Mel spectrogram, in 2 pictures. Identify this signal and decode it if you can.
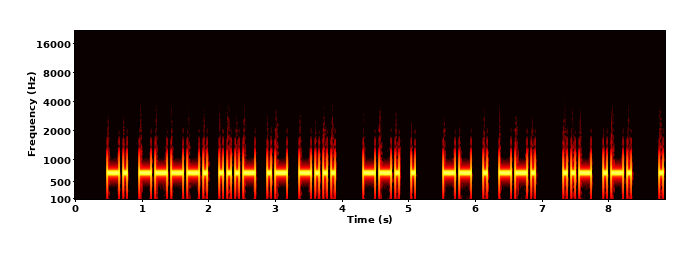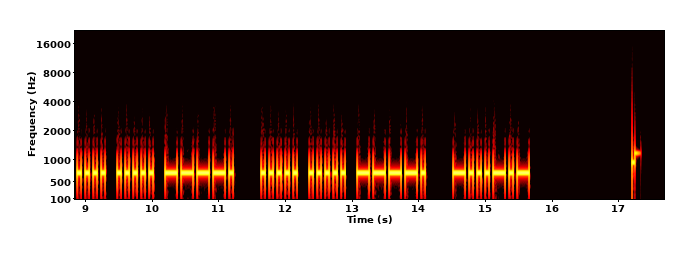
Morse code, heard as a keyed tone, about 20 wpm, 700 Hz. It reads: N9VAB GE MEG UR 559 559 <BK>
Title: SOTA QSO Practice 20wpm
